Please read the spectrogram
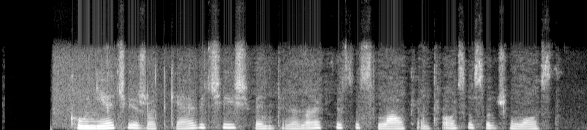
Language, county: Lithuanian, Panevėžys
